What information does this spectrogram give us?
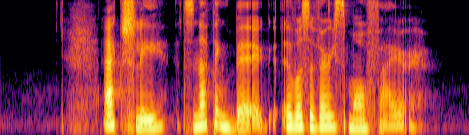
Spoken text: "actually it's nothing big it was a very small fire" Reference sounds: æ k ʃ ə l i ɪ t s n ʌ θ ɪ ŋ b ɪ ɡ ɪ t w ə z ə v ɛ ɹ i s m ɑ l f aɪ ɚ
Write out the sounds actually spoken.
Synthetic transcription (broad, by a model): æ k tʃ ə l i ɪ t s n ʌ θ ɪ ŋ b ɪ ɡ ɪ t w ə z ə v ɛ ɹ i s m ɑ l f aɪ ɚ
